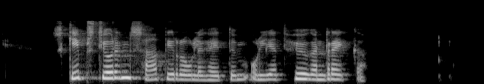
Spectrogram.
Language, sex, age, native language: Icelandic, female, 20-29, Icelandic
